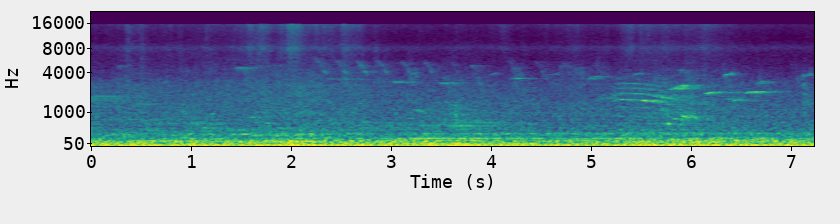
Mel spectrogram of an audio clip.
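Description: Near silence: a faint low background hum with a few faint, short bird chirps, more of them in the second half.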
